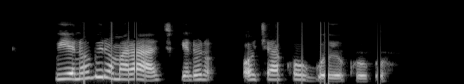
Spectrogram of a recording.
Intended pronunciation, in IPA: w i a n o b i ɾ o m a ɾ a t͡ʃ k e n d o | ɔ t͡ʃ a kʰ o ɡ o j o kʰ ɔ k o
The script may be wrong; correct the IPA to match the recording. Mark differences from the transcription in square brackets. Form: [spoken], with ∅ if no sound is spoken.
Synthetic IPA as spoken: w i [e] n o b i ɾ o m a ɾ a t͡ʃ k e n d o | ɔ t͡ʃ a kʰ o ɡ o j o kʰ [o] k o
